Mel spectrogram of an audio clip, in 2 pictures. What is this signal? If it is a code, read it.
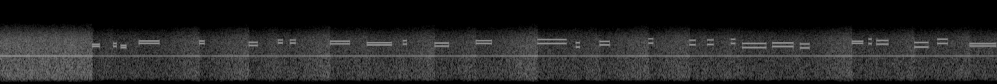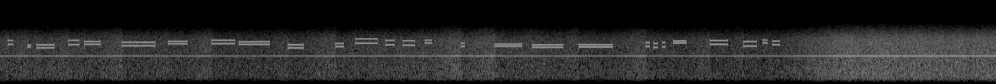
Pairs of high tones at irregular times, with radio static and a steady whistle near 1420 Hz. There is no code.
